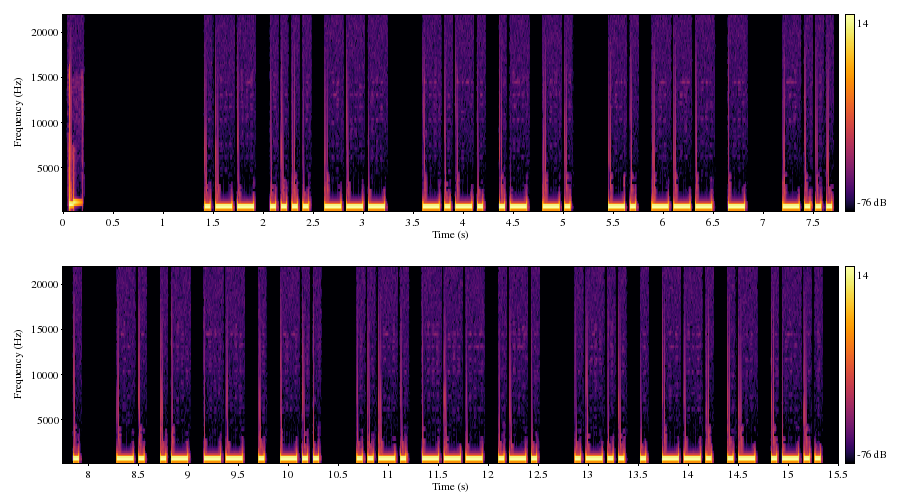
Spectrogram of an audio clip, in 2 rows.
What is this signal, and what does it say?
Morse code, heard as a keyed tone, about 22 wpm, 700 Hz. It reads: WHO CAN NOT BE NAMED FOR LEGAL
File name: practice / 22wpm / Sets of 8 Words - 22wpm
